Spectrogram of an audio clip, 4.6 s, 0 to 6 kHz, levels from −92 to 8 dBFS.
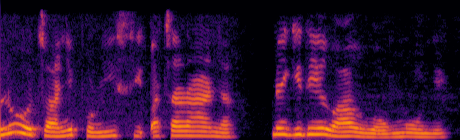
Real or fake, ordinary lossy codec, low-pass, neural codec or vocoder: real; AAC, 48 kbps; 5.4 kHz; none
